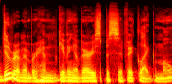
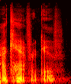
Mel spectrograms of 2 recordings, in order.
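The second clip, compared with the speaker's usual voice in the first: hushed, crying, tearful whisper. Retelling what a guy said when offered prayer: imitating someone crying. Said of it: "And he was crying".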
